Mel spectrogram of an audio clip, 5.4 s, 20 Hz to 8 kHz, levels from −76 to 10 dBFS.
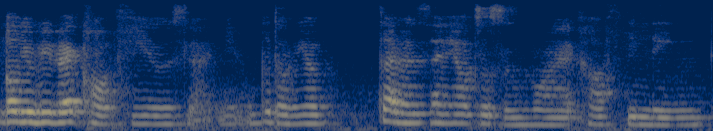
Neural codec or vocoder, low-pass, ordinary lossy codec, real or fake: autoencoder, 48 kHz, 32 numbers a frame, DAC-VAE, trained on Japanese speech; 7.2 kHz; Opus, 32 kbps; fake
